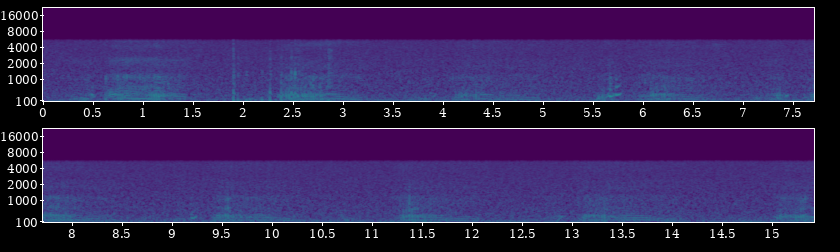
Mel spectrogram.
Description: Another vid of snoring.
